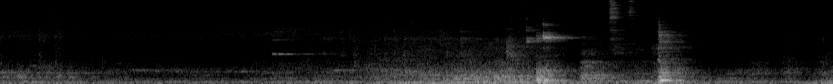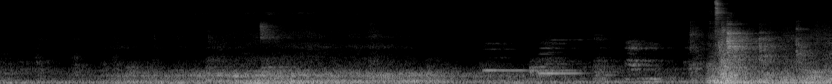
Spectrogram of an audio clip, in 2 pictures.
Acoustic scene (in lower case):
elevator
